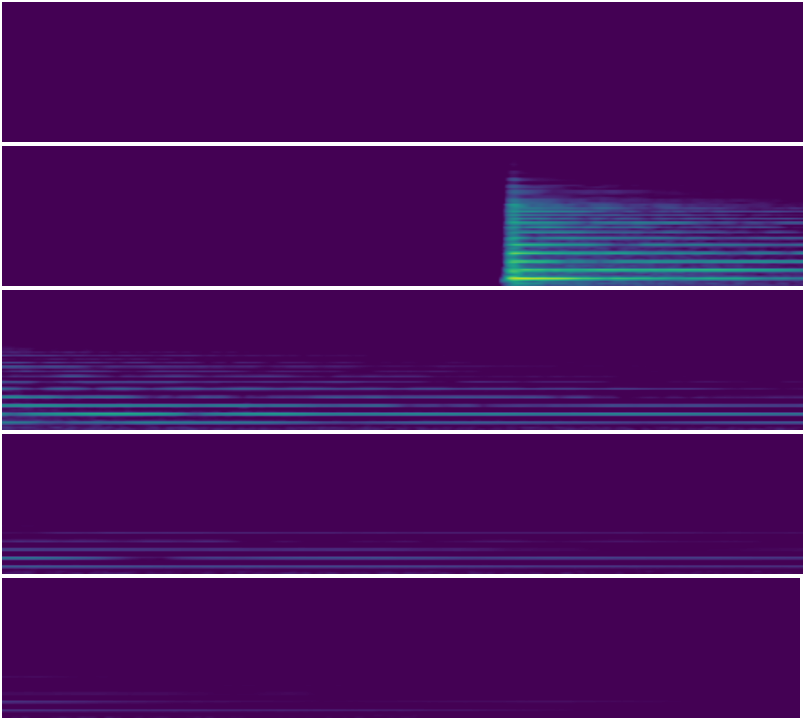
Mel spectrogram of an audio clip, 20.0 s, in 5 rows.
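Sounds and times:
KORG grand piano chord C3 E3 A3 with effects: 6.6s - 12.5s.

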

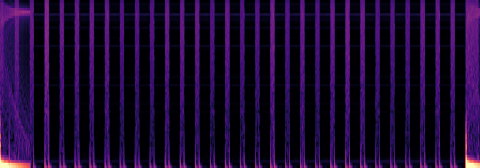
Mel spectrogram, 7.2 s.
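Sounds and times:
NES eight-bit drum loop: 0.0s - 0.5s, 7.0s - 7.1s.

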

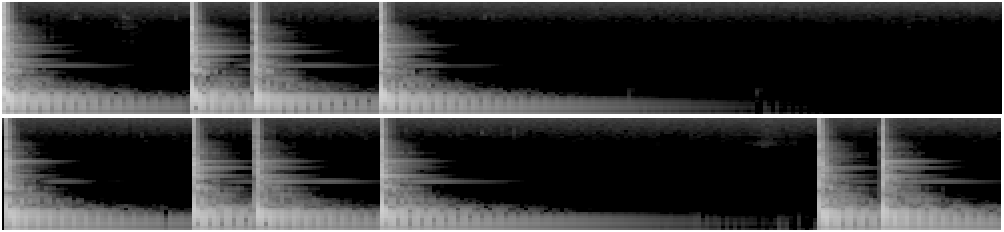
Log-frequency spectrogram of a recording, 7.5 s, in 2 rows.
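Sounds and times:
small taiko drum from Asia: 0.0s - 2.0s, 3.8s - 5.7s, 6.8s - 7.4s.

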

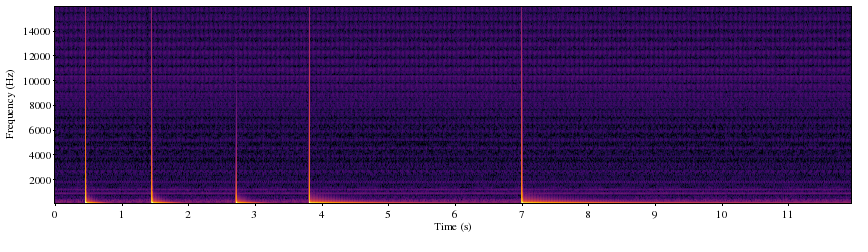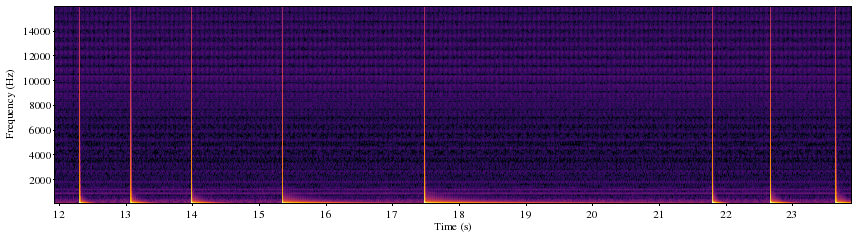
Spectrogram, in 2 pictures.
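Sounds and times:
Fricke MFB-522 drum machine kicks: 0.5s - 0.8s, 1.5s - 1.8s, 2.7s - 3.1s, 3.8s - 4.3s, 7.0s - 7.6s, 12.3s - 12.5s, 13.1s - 13.4s, 14.0s - 14.4s, 15.4s - 16.0s, 17.5s - 18.4s, 21.8s - 22.0s, 22.7s - 23.0s, 23.7s - 23.8s.

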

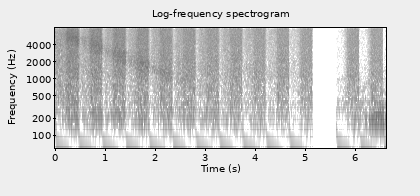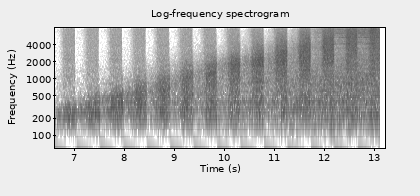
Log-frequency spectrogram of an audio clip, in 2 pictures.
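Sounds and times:
drum loop with effects at 128 BPM: 5.9s - 13.1s.

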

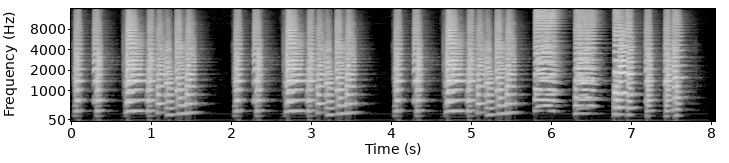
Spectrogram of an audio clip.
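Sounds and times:
pop brass note in F: 0.0s - 7.8s.

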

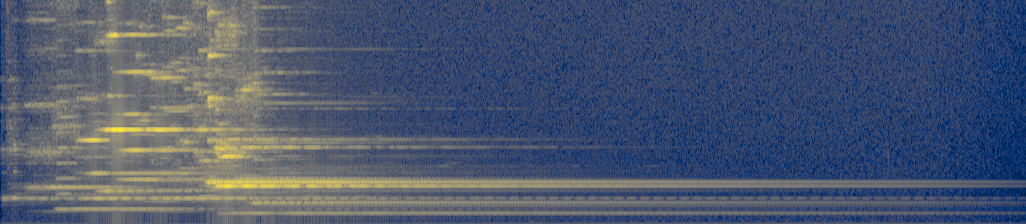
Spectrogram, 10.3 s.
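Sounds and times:
waterphone: 0.0s - 8.0s.

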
